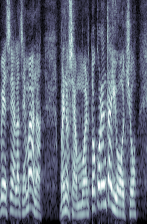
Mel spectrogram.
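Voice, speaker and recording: A man speaks fairly quickly at a high pitch, his intonation lively. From Venezuela, Guárico. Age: 60s. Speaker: human rights activist and lawyer. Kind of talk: TV interview. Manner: halting, with repetitions.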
